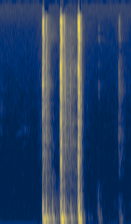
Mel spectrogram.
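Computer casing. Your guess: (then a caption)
Hard. Three quick taps on a hard computer casing give short, dull knocks, mostly low thud with a light bright click on each. They stop dead with almost no ring.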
